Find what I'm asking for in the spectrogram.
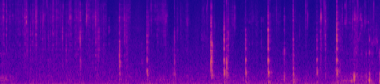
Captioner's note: tapping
